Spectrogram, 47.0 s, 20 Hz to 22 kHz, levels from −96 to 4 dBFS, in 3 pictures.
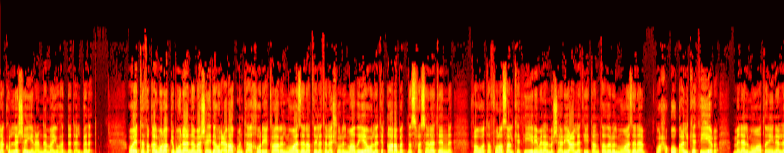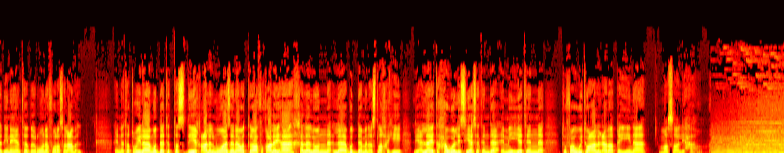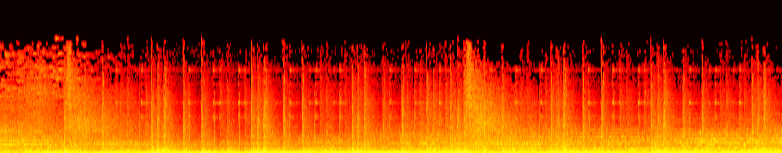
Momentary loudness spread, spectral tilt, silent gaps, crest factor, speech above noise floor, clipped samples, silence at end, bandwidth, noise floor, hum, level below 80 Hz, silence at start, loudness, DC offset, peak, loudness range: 11 LU; -4.5 dB/octave; none; 16 dB; 29 dB; under 0.1%; 0 s; 17 kHz; -45 dBFS; none; -32 dBFS; 0 s; -16 LUFS; under 0.1%; 0 dBFS; 9 LU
